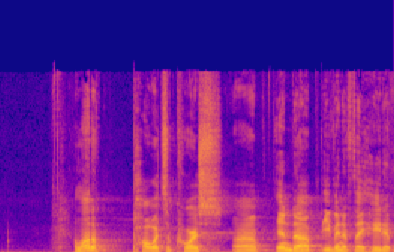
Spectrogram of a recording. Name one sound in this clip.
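An older man reads aloud into a microphone, calmly and with expression.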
